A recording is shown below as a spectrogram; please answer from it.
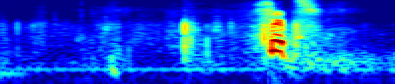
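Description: Footsteps swishing through long grass, then near the end a woman's single short, loud voice command to a dog.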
